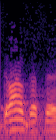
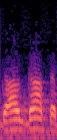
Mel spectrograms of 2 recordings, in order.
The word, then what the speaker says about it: Golgotha: He said, Golgotha, not Golgotha, please. Please don't pronounce Golgotha.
